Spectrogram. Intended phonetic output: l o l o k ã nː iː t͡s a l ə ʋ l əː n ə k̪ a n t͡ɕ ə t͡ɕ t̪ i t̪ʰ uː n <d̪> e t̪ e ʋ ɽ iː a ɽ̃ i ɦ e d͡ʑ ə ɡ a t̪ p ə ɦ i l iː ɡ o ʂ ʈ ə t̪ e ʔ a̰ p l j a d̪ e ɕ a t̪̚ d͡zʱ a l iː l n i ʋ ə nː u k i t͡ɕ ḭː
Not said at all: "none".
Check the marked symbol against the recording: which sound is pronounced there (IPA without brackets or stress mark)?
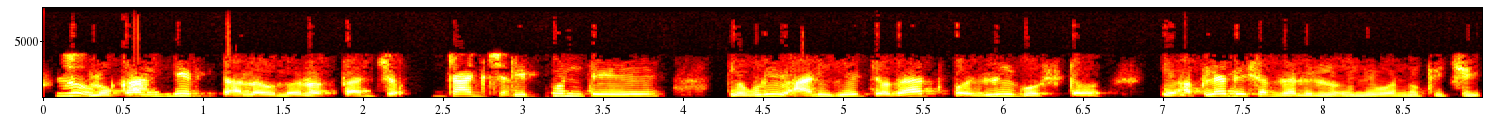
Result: t̪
